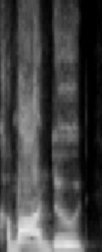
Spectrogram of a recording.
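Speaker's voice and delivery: very loud, high-pitched drill-sergeant yell. Speaker recalls playing drill sergeant at a show host, retelling own yelling. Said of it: "I just started like yelling like that".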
